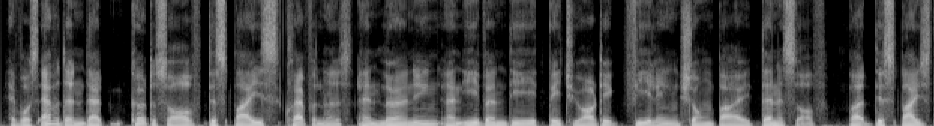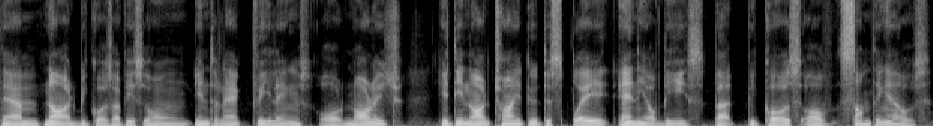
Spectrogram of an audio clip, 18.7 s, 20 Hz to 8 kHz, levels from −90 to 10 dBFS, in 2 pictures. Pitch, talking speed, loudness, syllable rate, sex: 125 Hz, 130 wpm, -18 LUFS, 4.4 syllables/s, male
